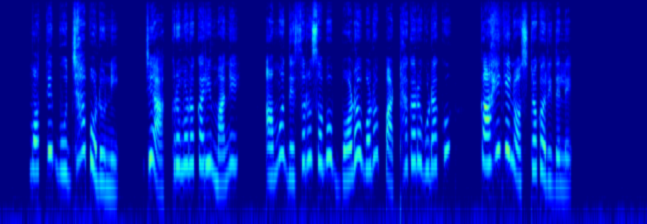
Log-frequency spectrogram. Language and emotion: Odia, sad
